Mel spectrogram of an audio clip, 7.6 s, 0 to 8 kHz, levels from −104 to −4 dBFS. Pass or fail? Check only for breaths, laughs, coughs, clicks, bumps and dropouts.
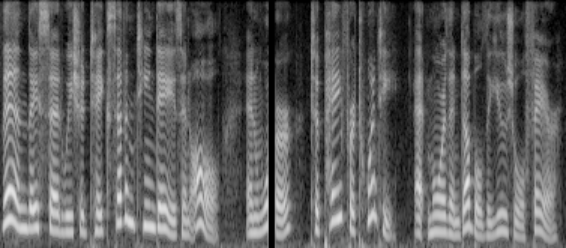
fail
